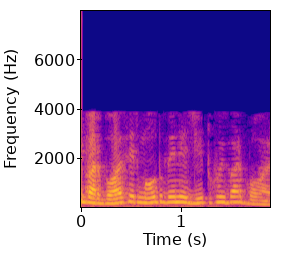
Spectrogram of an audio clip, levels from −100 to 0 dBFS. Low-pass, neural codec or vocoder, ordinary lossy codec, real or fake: 7.2 kHz; none; AAC, 16 kbps; real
